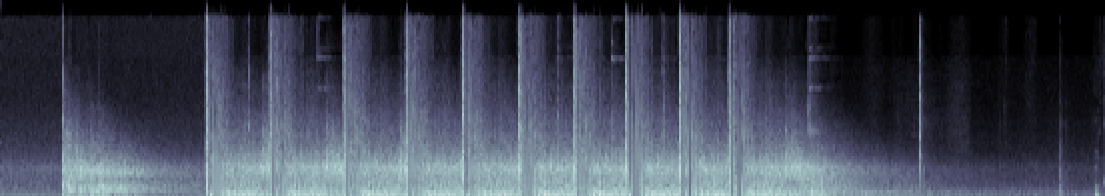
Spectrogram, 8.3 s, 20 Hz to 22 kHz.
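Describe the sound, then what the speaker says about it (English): Ten or so sharp, loud rifle shots fired in quick succession from a rifle fitted with a Sail Comp muzzle brake, each crack ringing out with a short echoing tail before the range falls quiet. "hopefully we'll see how fast I can get 10 rounds downrange"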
